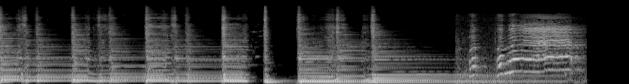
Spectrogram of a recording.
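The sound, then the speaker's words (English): Loud goat bleats come in a quick string of short cries, then one longer, wavering bleat closes the sequence. No one speaks. “See, when you're listening carefully, it's not a chicken, is it? It's not. It's a goat.”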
